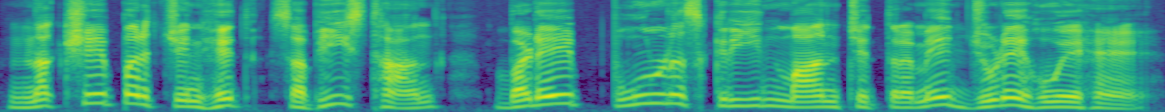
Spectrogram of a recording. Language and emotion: Hindi, neutral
